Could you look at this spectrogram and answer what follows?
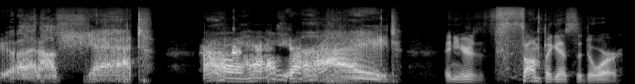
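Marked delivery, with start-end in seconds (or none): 0.0-4.0 very slow, high, rasping, horrific woman's screech. Voicing an unseen monster screeching down the hallway: horrific woman screeching. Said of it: "it sounds like this horrific woman".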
